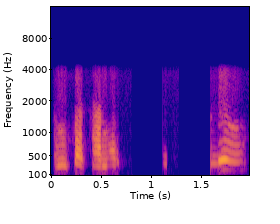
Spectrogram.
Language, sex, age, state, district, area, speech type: Marathi, male, 30-45, Maharashtra, Washim, urban, conversation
